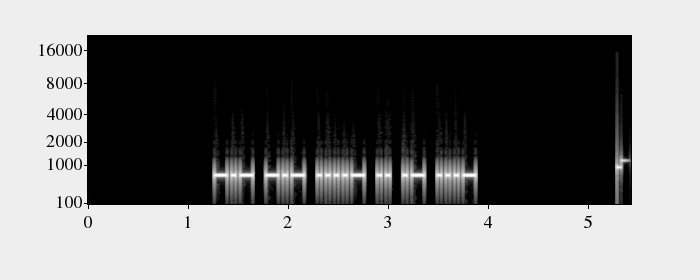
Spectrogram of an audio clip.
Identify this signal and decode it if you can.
Morse code, heard as a keyed tone, about 28 wpm, 700 Hz. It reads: KK4IAV
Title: USA Call Signs - 3x Character Spacing - 28wpm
